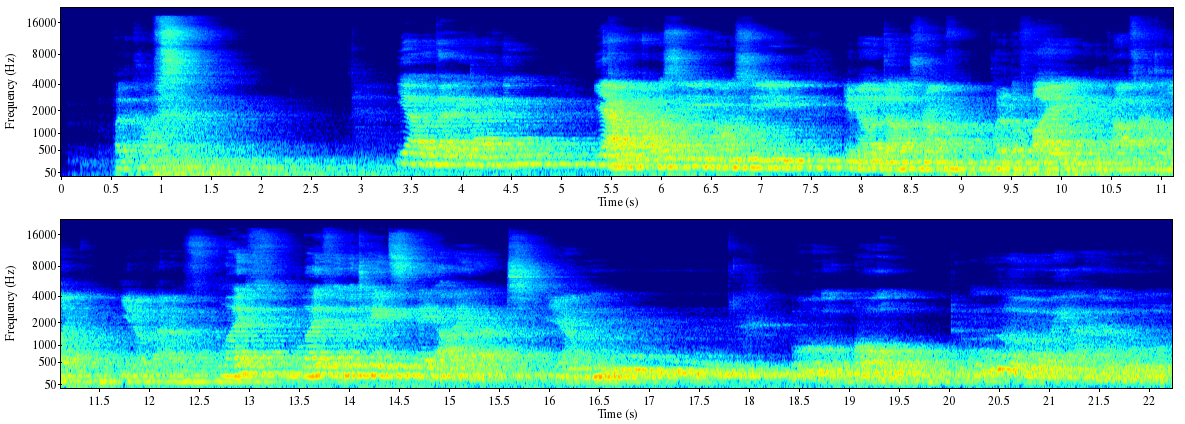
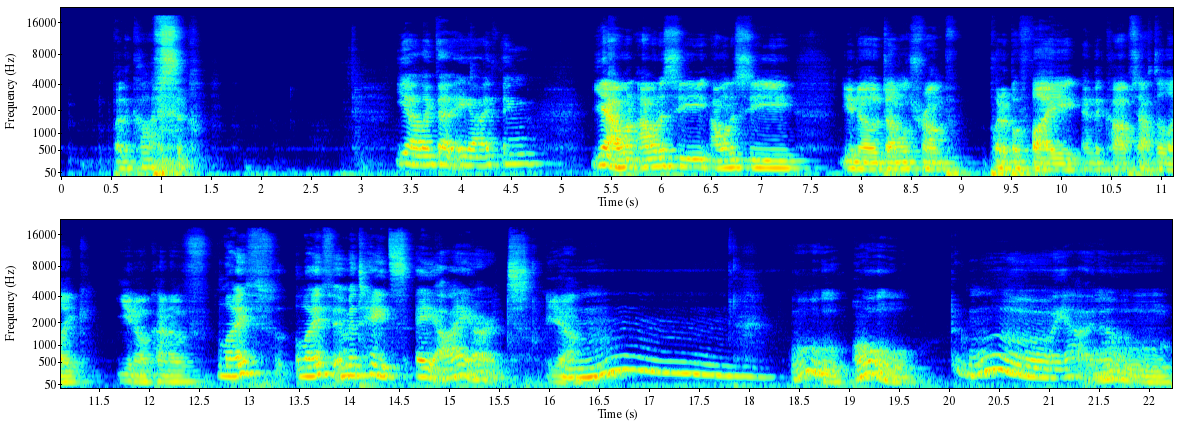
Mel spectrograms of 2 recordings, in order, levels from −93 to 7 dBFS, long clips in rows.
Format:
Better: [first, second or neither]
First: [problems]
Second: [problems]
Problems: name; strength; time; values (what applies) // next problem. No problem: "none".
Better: second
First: room echo; strong; dies away in 3 s // off-mic speech; far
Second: room echo; slight; dies away in 0.3 s // off-mic speech; far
